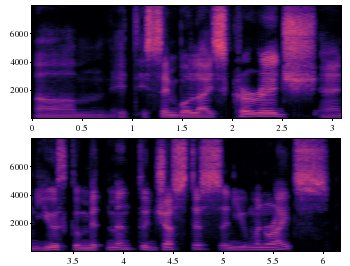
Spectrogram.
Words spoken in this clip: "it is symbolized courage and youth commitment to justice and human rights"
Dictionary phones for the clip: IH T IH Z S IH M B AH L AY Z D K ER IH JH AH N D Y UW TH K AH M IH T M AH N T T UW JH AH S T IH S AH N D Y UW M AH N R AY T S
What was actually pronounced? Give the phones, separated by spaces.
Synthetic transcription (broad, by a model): T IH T S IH M B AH L AY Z K ER IH JH AH N D Y UW TH K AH M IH T M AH N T T UW JH AH S T IH S AH N D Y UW M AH N R AY T S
